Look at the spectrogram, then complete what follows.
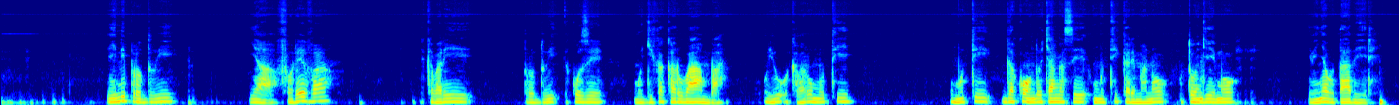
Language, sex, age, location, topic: Kinyarwanda, male, 36-49, Kigali, health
